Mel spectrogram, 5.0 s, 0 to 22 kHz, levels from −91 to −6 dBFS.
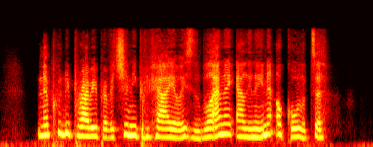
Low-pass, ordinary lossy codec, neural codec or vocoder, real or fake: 10.8 kHz; AAC, 48 kbps; codec, 16 kHz in and 24 kHz out, 0.4 kbps, LongCat-Audio-Codec, fine tuned four codebook decoder; fake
